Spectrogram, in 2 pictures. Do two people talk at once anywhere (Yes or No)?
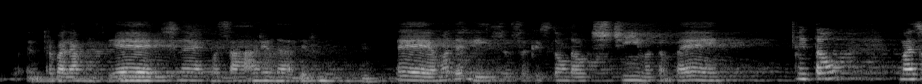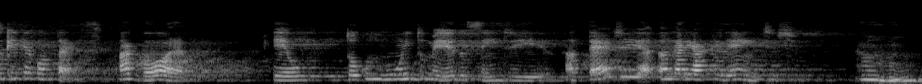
Yes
